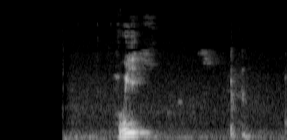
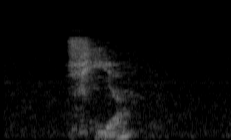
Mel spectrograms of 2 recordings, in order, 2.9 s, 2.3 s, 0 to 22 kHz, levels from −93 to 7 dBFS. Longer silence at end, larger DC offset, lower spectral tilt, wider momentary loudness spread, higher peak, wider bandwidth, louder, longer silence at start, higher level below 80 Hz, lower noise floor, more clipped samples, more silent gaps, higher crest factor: second, 0.4 s vs 0.95 s; neither; first, -8.5 dB/octave vs -3 dB/octave; first, 26 LU vs 13 LU; first, -2 dBFS vs -30 dBFS; second, 8 kHz vs 10.5 kHz; first, -16 LUFS vs -47 LUFS; first, 1.2 s vs 0.65 s; first, -54 dBFS vs -82 dBFS; second, -54 dBFS vs -79 dBFS; neither; neither; about the same, 20 dB vs 24 dB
